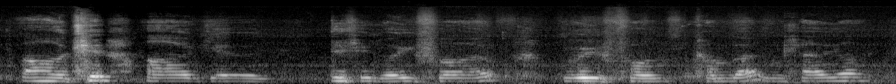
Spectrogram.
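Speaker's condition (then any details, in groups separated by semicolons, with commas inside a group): Cerebral palsy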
